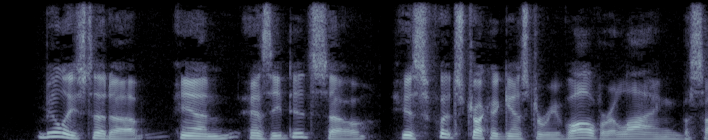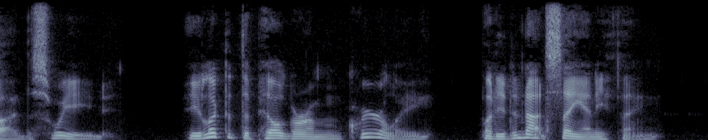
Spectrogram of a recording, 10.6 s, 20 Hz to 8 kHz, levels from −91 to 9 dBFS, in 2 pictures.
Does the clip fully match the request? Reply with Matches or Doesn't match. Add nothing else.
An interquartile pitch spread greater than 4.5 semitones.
Matches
